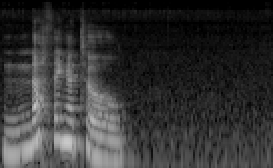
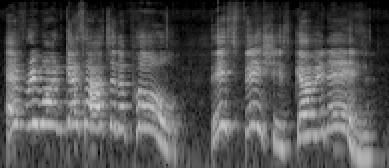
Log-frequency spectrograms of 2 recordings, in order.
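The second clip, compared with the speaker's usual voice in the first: high, loud shout; yelled; 12 semitones higher, 5 dB louder than usual. A narrator's reading. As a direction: clear the pool with a big shout. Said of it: "The fireman yelled".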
